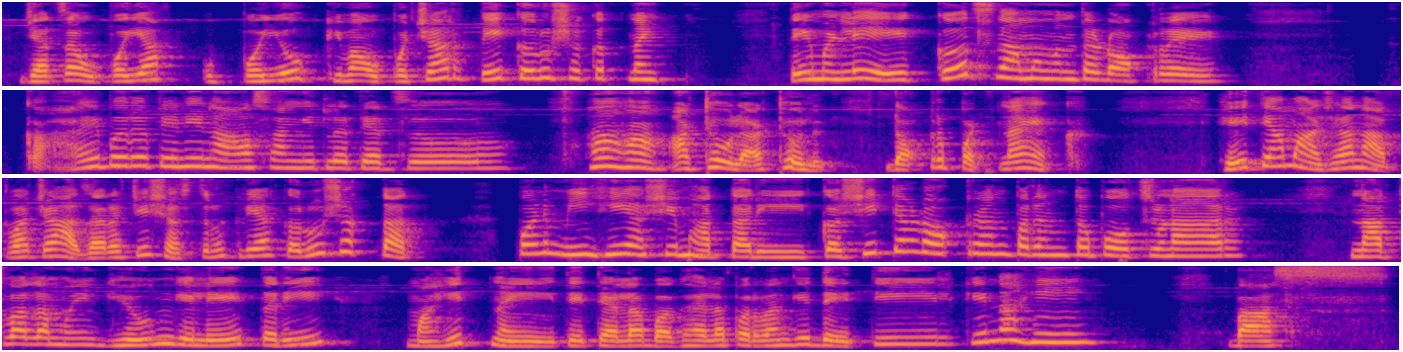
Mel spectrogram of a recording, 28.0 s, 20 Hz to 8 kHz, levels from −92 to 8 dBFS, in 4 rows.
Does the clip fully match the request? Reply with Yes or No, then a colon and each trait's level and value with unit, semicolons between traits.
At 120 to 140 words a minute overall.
Yes: fast, 130 wpm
